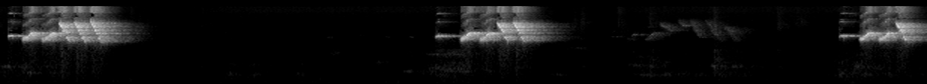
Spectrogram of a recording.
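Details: Double-collared seedeater (papa-capim) song played for a caged bird to sing along: three phrases, each a clear high whistle leading into a quick buzzy, warbled run of notes, repeated about every five and a half seconds over silence.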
